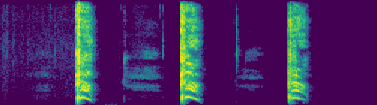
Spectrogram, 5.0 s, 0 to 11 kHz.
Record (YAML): three_cough_length: 5.0 s
three_cough_amplitude: 32768
three_cough_signal_mean_std_ratio: 0.26
survey_phase: beta (2021-08-13 to 2022-03-07)
age: 18-44
gender: Female
wearing_mask: 'No'
symptom_none: true
smoker_status: Never smoked
respiratory_condition_asthma: false
respiratory_condition_other: false
recruitment_source: REACT
submission_delay: 1 day
covid_test_result: Negative
covid_test_method: RT-qPCR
